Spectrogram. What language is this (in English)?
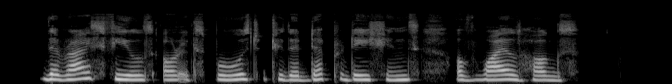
English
